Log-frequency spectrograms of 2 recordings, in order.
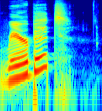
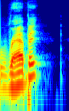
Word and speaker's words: rarebit: Rarebit or rabbit? It's toast with cheese. No rabbit. – But it's spelled rarebit. – It's spelled right? – Rarebit, yes, but you can pronounce it either way.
